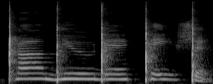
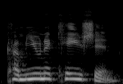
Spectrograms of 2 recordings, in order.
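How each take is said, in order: First: "Communication" slowly tapped out in five separate beats; syllable by syllable. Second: Said in the usual way. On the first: Shown as a demonstration. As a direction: break "Communication" into each syllable, evenly spaced. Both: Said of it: "You can count those".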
